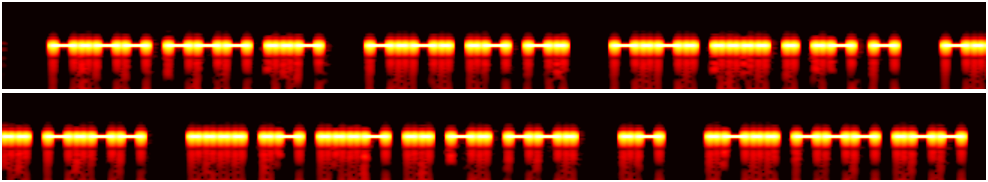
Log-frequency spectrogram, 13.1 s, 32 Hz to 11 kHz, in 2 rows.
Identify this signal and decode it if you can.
Morse code, heard as a keyed tone, about 25 wpm, 600 Hz. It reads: YOU CAN CHEAT BY HAVING A LOW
